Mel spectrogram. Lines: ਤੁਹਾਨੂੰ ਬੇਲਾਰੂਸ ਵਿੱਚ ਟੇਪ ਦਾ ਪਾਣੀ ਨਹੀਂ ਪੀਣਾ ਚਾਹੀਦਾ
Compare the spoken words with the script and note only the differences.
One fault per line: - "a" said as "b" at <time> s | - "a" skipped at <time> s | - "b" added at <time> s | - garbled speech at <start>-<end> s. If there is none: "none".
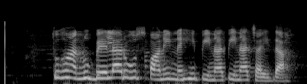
- "ਵਿੱਚ ਟੇਪ ਦਾ" skipped at 1.5 s
- "ਪੀਣਾ" added at 2.2 s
